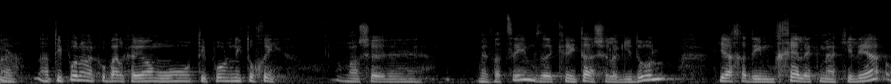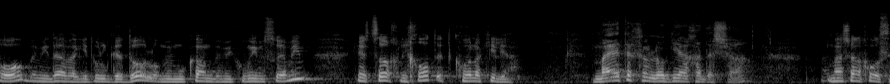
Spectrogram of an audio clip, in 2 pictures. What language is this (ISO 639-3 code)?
heb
